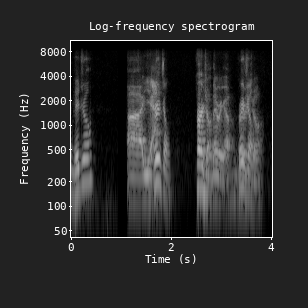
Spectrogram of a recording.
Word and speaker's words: Virgil: i mean technically i'm off-white so i'm on vigil right is that how you say his name vigil uh yeah virgil virgil there we go virgil dude virgil he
